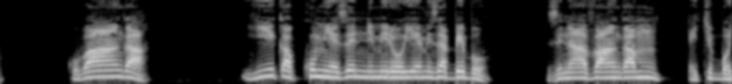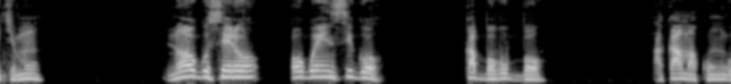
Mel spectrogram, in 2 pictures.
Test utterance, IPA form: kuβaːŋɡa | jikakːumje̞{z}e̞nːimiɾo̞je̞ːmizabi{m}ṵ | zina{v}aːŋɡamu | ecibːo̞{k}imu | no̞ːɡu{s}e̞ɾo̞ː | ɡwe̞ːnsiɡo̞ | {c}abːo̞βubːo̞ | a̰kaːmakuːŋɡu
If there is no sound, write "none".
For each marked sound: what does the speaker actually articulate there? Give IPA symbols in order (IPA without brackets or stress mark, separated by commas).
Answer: z, b, v, c, s, k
